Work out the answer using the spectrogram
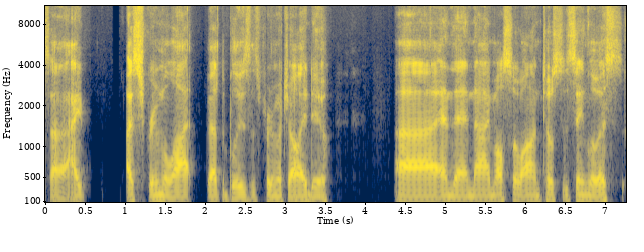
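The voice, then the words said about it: Nasal, congested voice. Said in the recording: “I actually woke up 2 days ago with a little bit of a cold, so I'm still a little under the weather here. So that's probably why my voice is so nasally”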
